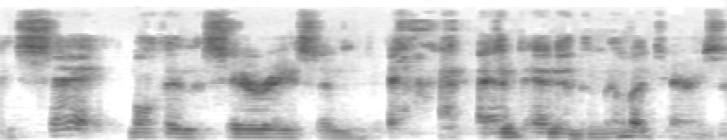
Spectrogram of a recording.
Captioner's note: chuckles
